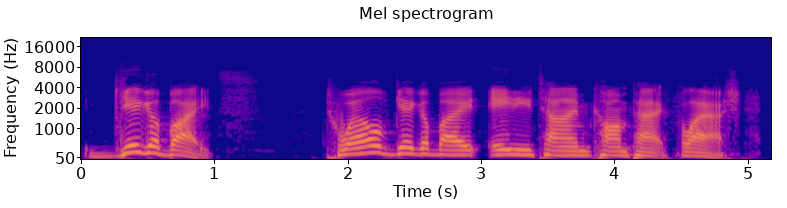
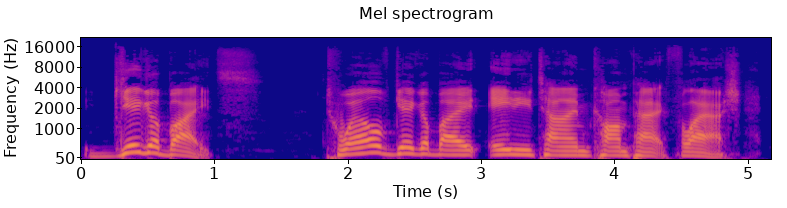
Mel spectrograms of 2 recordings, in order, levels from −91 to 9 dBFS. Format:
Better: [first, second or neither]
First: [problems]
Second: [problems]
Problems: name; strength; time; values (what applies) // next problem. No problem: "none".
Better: second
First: muffled; slightly; fading above 2 kHz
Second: none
